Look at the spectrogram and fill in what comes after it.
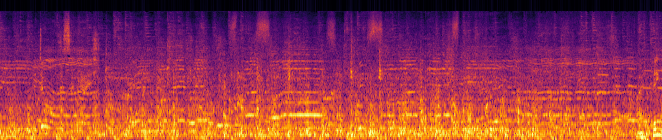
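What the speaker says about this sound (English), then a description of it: "It's not often the trains run down the middle of the high street, but we do on this occasion." A train rolls through the middle of a high street in Peru, with a continuous rumble and rhythmic wheel clatter close by, while people chatter nearby.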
